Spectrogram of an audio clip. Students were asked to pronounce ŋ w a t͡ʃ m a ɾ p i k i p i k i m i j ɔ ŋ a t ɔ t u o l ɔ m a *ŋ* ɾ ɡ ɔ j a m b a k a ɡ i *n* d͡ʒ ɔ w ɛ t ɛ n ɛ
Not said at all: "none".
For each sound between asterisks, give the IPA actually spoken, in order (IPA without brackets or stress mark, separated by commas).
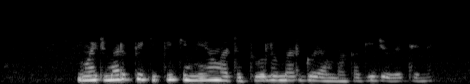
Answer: none, none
